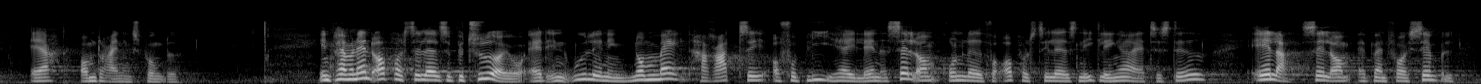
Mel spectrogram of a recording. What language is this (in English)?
Danish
